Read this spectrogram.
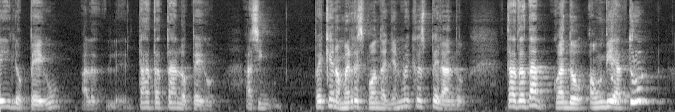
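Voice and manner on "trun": mock notification sound. Imitating a message arriving.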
